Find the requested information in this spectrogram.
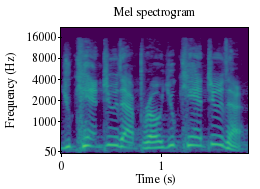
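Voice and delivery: mock indignant scolding, not shouted; mad. Street preachers scolding him behind the booth, mad. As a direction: imitate an angry street preacher telling someone off. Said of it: "And they're really mad".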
